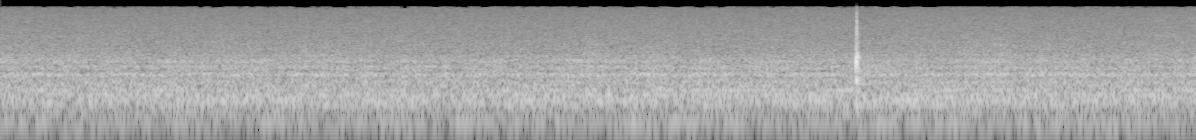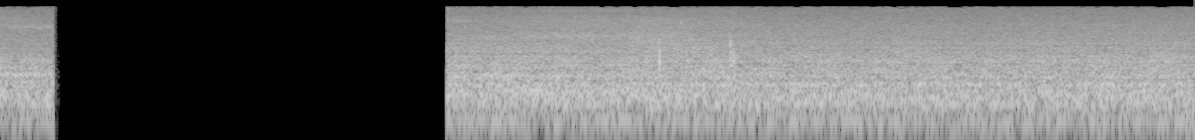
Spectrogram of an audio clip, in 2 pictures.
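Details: Steady broadband hum like a fan or air conditioner, with one sharp click and a two-second dropout to silence midway.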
